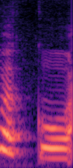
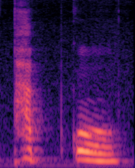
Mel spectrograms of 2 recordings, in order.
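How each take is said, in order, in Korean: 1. 첫 음절은 리을 소리로 끝나요. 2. 첫 음절은 비읍 소리로 끝나요. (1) "이것은 밟고가 아니라" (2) "밟고 밟다 이렇게 되는 거죠"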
